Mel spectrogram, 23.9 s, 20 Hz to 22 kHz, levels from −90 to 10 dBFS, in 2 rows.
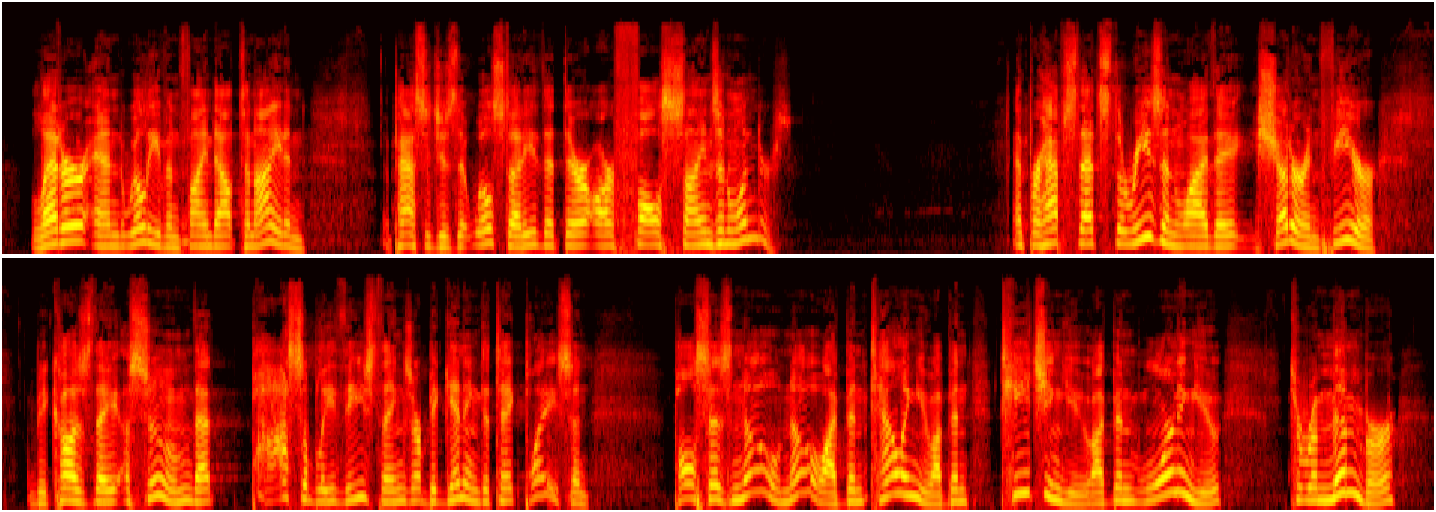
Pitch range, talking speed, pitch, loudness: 175-220 Hz, 155 wpm, 190 Hz, -23 LUFS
